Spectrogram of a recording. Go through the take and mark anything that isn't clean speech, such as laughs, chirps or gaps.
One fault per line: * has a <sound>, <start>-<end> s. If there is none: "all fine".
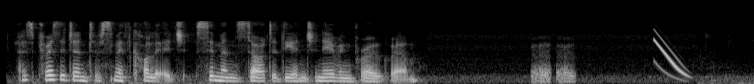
* has a laugh, 5.3-5.8 s
* has a chirp, 6.5-6.9 s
